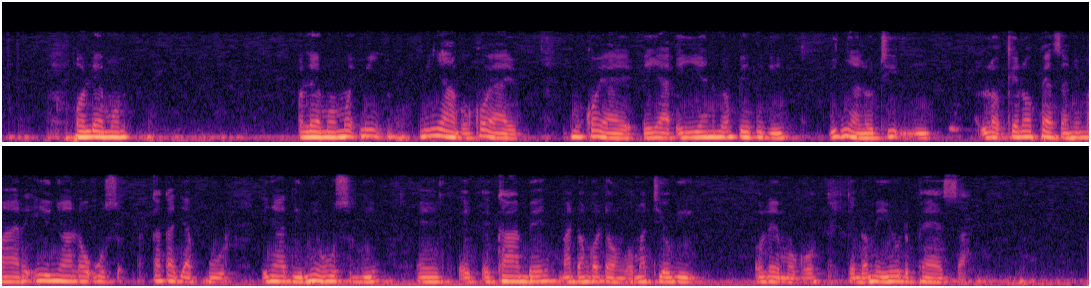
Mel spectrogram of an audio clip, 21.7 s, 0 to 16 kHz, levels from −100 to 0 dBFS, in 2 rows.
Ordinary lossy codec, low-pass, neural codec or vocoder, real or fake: none; 7.2 kHz; none; real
